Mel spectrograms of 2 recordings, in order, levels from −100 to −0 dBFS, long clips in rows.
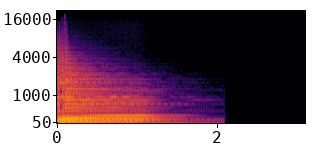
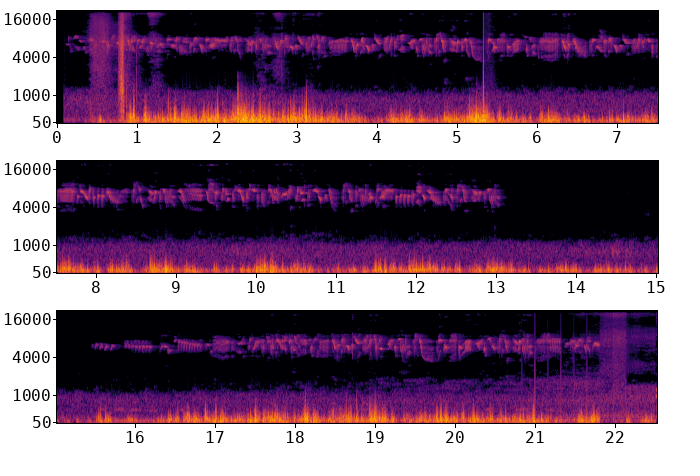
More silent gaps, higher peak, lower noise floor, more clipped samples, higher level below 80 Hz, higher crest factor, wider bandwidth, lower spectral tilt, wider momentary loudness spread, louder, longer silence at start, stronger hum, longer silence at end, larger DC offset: neither; about the same, -8 dBFS vs -8 dBFS; first, -57 dBFS vs -51 dBFS; neither; about the same, -36 dBFS vs -40 dBFS; about the same, 20 dB vs 22 dB; second, 10 kHz vs over 20 kHz; about the same, -7.5 dB/octave vs -6.5 dB/octave; first, 20 LU vs 16 LU; first, -26 LUFS vs -31 LUFS; second, 0 s vs 0.35 s; neither; first, 1.6 s vs 0 s; neither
